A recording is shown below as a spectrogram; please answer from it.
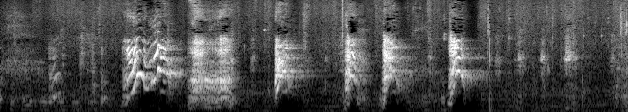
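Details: A sheepdog barking at sheep at a sheepfold: a run of about seven sharp, loud barks at irregular intervals, followed by softer yips at the end.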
